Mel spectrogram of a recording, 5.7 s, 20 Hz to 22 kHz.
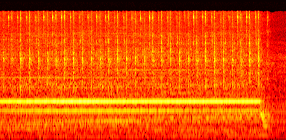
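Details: Precision Matthews PM-727M mill CNC conversion: steady stepper whine with regular light clicking about three per second as the axis travels, louder in one direction and also creeping into the Y axis; dry coupling spider moving and rubbing, not bearings or ball nuts.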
